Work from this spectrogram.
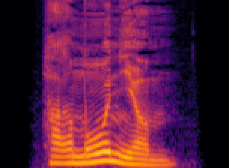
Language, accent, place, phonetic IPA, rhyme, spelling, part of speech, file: German, Germany, Berlin, [haʁˈmoːni̯ʊm], -oːni̯ʊm, Harmonium, noun, De-Harmonium.ogg
- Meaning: harmonium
